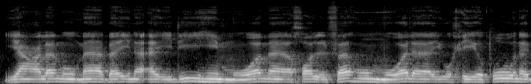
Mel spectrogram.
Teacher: Mim bilan ovni maxraji bitta. Ikkalasi ham labdan chiqadi. Maxraji bir bo'lganligi uchun bu mimni to'la aytmasdan vovga labimiz o'tib ketish holati uchrab turadi. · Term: sukunli mim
